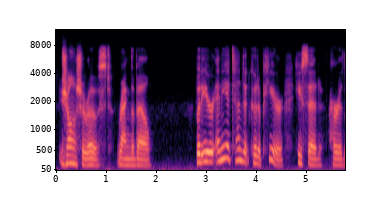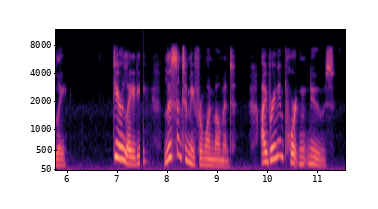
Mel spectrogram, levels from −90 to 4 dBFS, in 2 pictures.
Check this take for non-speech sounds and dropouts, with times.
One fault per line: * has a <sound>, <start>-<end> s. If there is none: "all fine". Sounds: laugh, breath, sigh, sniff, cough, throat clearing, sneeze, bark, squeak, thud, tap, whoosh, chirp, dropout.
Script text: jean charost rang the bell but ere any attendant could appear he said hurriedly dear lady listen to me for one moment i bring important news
* has a dropout, 7.4-7.5 s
